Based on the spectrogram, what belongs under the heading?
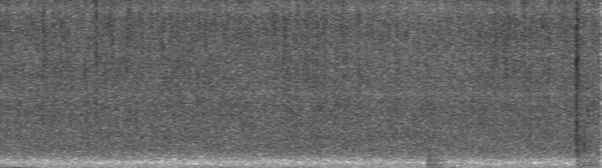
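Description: Diced potatoes and onions sizzling steadily in hot oil in a frying pan, under a low steady hum. Two short knocks come near the end, the second sharper and louder, as eggs are cracked into the pan.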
